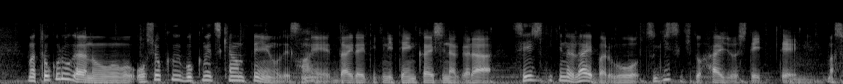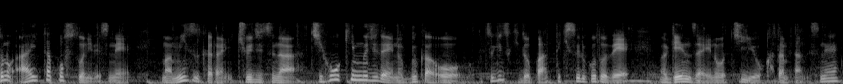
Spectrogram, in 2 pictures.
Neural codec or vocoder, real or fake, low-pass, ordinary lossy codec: none; real; 7.2 kHz; Opus, 32 kbps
